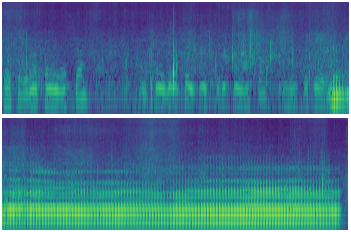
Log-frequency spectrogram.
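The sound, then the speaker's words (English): Indistinct voices for a few seconds, then a lion waking from sedation after a reversal drug lets out a deep, sustained growl, loud, rumbling steadily for several seconds until the end. “Yeah, that lion's a lot less asleep than he was.”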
